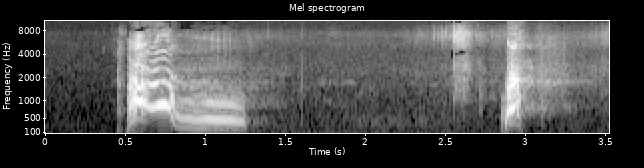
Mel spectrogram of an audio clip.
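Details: A small indoor dog, Papillon or Yorkshire Terrier, gives a yelping bark that slides down into a drawn-out whining tail. After a pause of about two seconds comes a second, shorter, clipped bark.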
